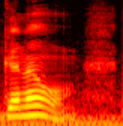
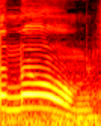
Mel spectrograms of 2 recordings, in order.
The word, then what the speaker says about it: GNOME: GNOME. And man, I still freaking hate pronouncing that damn G. But it is the proper way to pronounce it, so I'm going to pronounce the damn G.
